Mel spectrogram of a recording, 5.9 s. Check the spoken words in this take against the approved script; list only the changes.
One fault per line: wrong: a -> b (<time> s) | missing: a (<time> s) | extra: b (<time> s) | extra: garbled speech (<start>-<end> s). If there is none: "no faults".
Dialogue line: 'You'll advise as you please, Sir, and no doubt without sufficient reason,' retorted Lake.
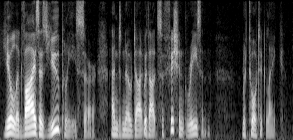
no faults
